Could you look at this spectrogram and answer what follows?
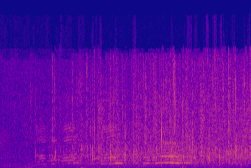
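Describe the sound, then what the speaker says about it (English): Applause from a crowd at a Dream mixed martial arts event greets the fighter Jacare, steady and broad, with an announcer's voice carrying over it and a whistle or cheer rising now and then. "Jacare getting good applause."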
